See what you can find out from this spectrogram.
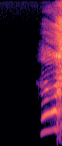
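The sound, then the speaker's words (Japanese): After a moment of silence, a short breath is blown into the listener's ear: a brief soft voiced sigh that turns into a steady, airy hiss of exhaled air, with no talking. “ごめんなさい、吐息を吹きかけられながら喋られるとくすぐったいですよね。”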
